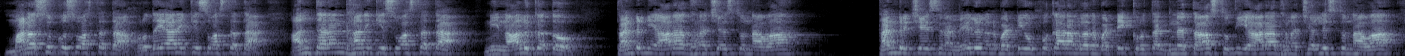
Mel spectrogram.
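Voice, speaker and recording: A man's voice: high-pitched, moderate pace, sharp tone. A man preaching a sermon, exhorting his congregation with repeated phrases and rhetorical questions. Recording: echoey, reverberant sound.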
